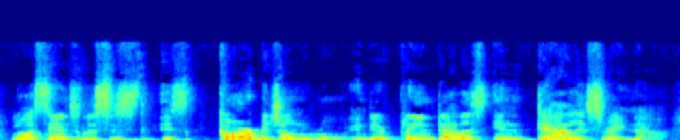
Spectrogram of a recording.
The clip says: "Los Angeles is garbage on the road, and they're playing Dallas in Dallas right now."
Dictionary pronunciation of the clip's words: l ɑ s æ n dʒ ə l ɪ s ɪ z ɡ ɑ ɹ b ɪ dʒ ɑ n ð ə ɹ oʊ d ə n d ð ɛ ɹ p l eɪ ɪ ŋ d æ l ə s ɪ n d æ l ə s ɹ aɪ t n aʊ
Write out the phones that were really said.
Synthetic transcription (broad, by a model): l ɑ s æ n dʒ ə l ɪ s ɪ z ɡ ɑ ɹ b ɪ dʒ n ð ə ɹ oʊ d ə n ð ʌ ɹ p l eɪ ɪ ŋ d æ l ə s ɪ n d æ l ə s ɹ aɪ t n aʊ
